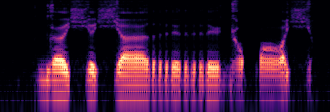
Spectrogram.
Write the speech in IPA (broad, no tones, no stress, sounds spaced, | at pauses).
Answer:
ɡ ɜ ç ɜ ç æː r ɪ r ɪː ɡ ɑ p ɑː ç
